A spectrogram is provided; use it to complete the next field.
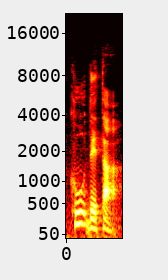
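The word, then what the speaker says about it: coups d'état: So it's C-O-U-P-S, but it's still pronounced coup. The S is silent, coup d'état.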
